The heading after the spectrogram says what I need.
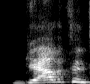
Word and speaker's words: Gallatin: can tell me if I say it wrong, Gallatin, Tennessee. That's right. Okay, Gallatin, Tennessee, but she has kept her Southern charm.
